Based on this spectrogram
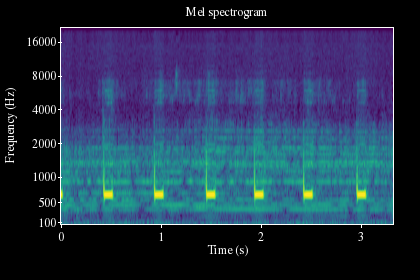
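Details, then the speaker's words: DJI Mini 5 Pro remote controller giving a steady short mid-pitched beep about twice a second at 0 degrees during a waypoint flight, while the drone would not land and had 40% battery left; it kept beeping, cause unknown. "Okay. I don't know why it's still beeping. Okay. There we go. We stopped it from beeping."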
